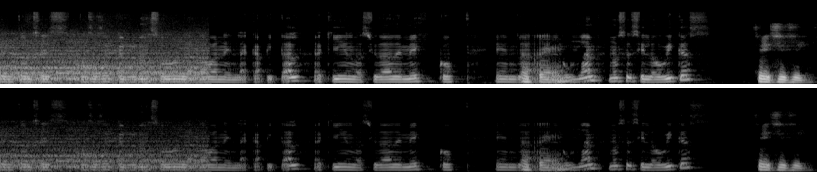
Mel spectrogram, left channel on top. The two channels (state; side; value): quieter; right; 10.5 dB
